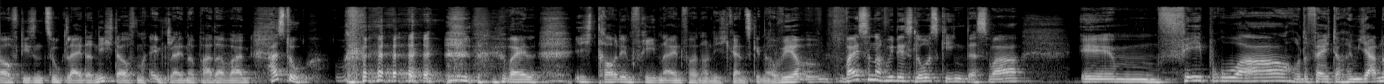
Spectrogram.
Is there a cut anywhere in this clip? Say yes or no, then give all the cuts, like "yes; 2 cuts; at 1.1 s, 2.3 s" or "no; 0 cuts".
no; 0 cuts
